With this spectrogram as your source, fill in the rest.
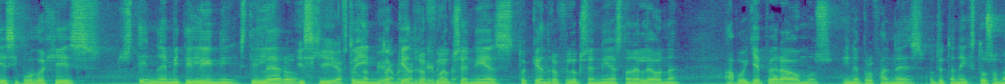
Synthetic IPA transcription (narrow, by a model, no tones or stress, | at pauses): esipo̞ðo̞çisː | t̪inmit̪ilinist̪ile̞ɾo̞isçiɐ̰ft̪oome̞nd̪ɾofilo̞kse̞niɐst̪o̞ce̞nd̪ɾo̞filo̞kse̞niɐst̪o̞ne̞le̞o̞nɐ | ɐ̰poice̞pe̞ɾɐo̞mo̞sine̞pɾo̞fɐne̞so̞t̪io̞t̪ɐneçist̪o̞so̞me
